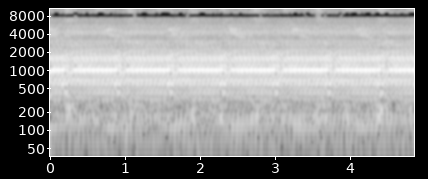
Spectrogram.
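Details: MRI scanner noise recorded inside the scan room of a GE 1.5T or 3T MRI system running a sequence: steady loud electronic buzzing with fast, regular rhythmic pulsing.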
